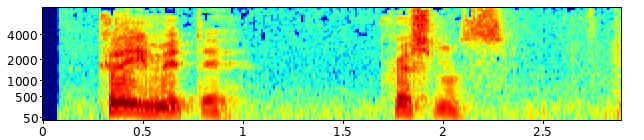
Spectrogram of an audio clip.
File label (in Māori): "kirihimete", maori words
